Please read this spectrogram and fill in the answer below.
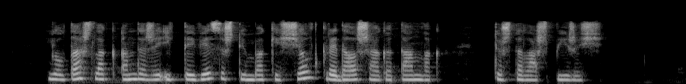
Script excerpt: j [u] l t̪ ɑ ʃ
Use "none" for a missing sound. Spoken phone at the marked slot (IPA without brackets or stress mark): o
